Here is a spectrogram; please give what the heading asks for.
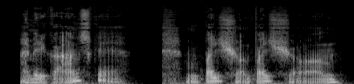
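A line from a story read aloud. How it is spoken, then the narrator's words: Muttered. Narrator (Russian): пробормотал Петр Иванович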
